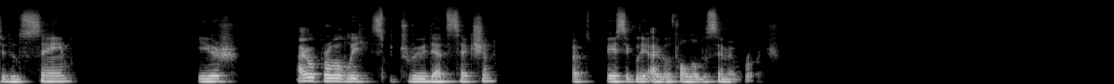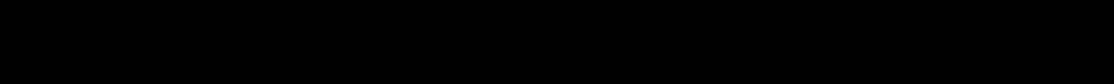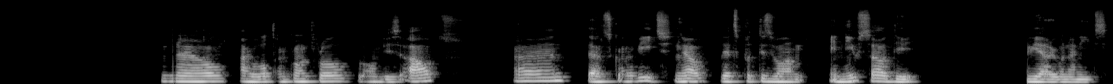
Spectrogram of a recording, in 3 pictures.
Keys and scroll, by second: 2.4 1, 2.7 3, 4.8 1, 7.4 1, 9.0 2, 9.1 e, 9.2 m, 11.9 1, 14.9 ctrl+z, 14.9 e, 15.1 m, 15.2 e, 15.8 ctrl+z, 22.6 2, 22.7 e, 23.7 m, 24.2 o, 32.7 q.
